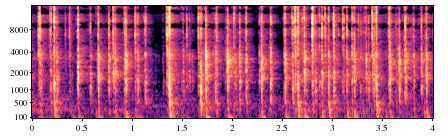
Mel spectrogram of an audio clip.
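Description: Fingertips of both hands type continuously on a SteelSeries Apex 7 TKL mechanical keyboard with red linear switches, plastic keycaps and a metal top plate. Rapid, irregular keystrokes produce sharp, bright clacks with a low thud beneath each press and a very short decay, broken by a brief pause just after the first second.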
